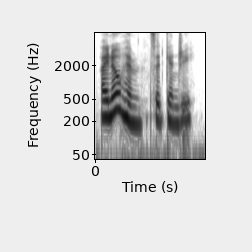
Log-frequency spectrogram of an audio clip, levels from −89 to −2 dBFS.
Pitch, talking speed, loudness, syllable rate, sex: 220 Hz, 205 wpm, -17 LUFS, 5.5 syllables/s, female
